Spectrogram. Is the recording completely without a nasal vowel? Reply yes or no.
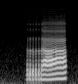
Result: yes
